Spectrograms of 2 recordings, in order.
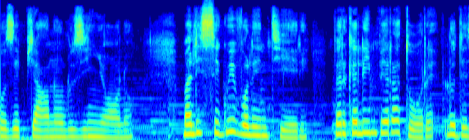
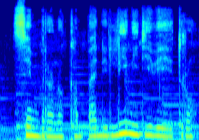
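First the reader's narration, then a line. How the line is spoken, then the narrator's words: Knight whispering. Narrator (Italian): sussurrò il cavaliere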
